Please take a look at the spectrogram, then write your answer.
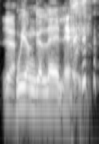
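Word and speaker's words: Uiagalelei: which I've really worked on the pronounce the pronunciation of the name go for it okay so his name is DJ mhm weele that's me saying it wow you do it again yeah DJ weele perfect say it right every time when when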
